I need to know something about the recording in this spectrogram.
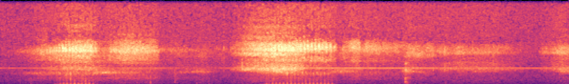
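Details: Sleeping dog snoring: two long, rasping inhale snores about two and a half seconds apart, each with a low pulsing rumble under a hissy upper band, with softer breathing noise between them.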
